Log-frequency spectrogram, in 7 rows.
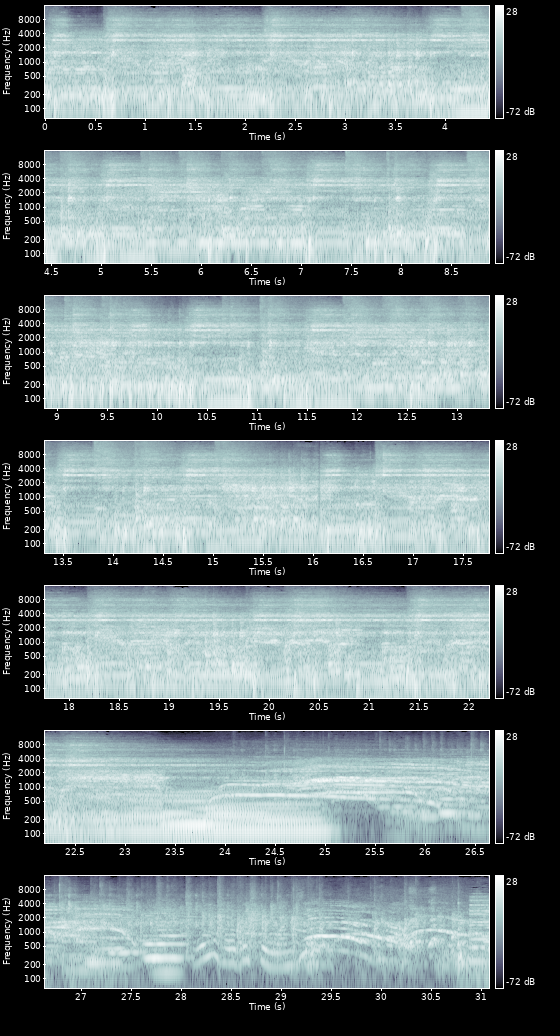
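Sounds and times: vocals: 0:00.0 - 0:23.6
noisy backing: 0:00.0 - 0:25.0
drum kit pounding: 0:00.0 - 0:25.8.

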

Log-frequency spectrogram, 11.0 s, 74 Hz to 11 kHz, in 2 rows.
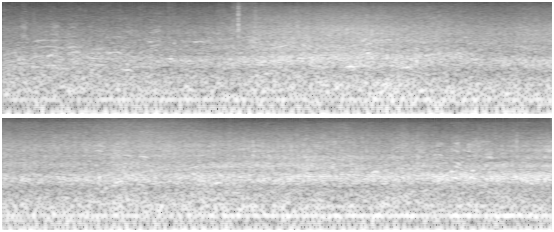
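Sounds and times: helicopter engine and rotor drone: 0:00.0 - 0:02.3, 0:03.4 - 0:11.0
breaking waves: 0:00.0 - 0:11.0.

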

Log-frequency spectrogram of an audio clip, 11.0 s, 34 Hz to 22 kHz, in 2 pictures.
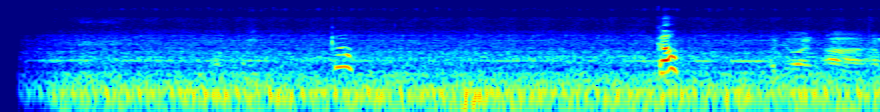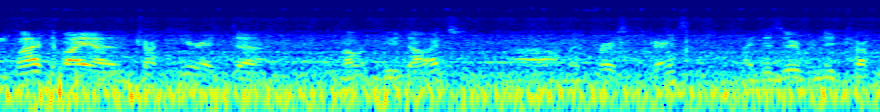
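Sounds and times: low outdoor rumble: 0:00.1 - 0:11.0.

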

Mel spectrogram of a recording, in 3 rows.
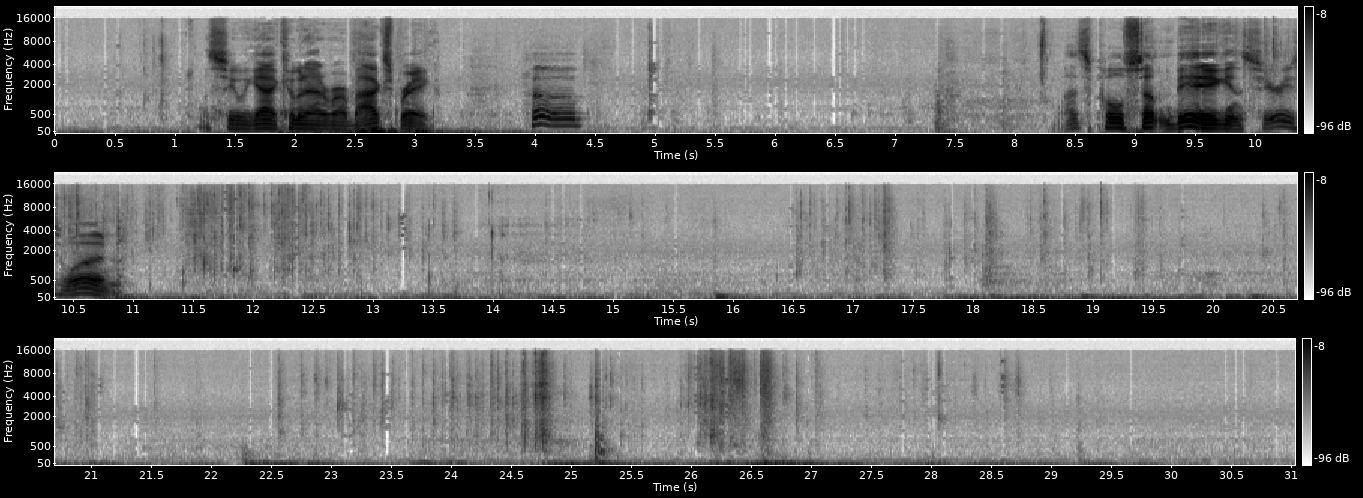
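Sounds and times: plastic wrapper tearing and crinkling: 0:00.7 - 0:01.1, 0:09.8 - 0:14.0, 0:16.4 - 0:19.8, 0:20.4 - 0:21.2, 0:22.5 - 0:28.9.

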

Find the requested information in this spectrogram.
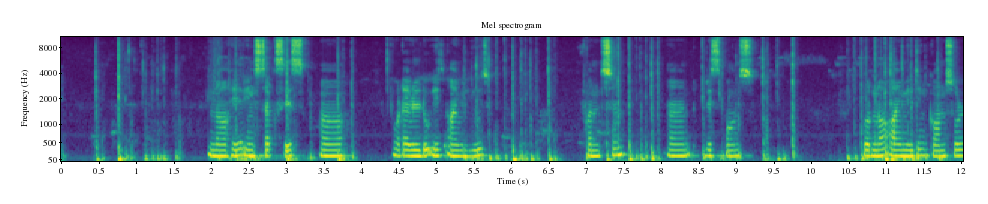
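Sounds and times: computer keyboard typing: 0:00.0 - 0:04.0, 0:05.2 - 0:06.6, 0:07.2 - 0:09.8, 0:10.4 - 0:12.0.

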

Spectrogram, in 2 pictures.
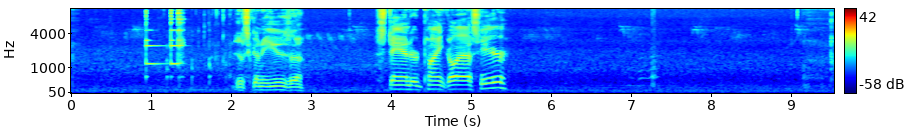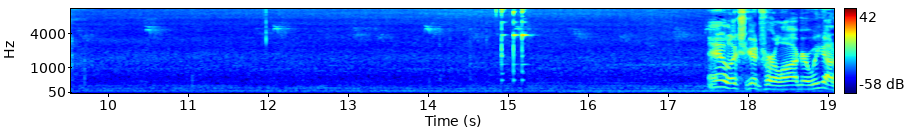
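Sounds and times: bottle clinking against glass: 0:00.9 - 0:01.6, 0:14.9 - 0:15.4.

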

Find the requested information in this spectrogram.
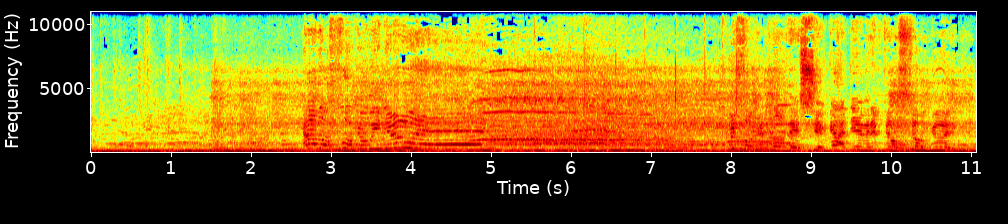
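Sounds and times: metal band playing live: 0:00.0 - 0:11.0
crowd shouting: 0:04.5 - 0:08.8.

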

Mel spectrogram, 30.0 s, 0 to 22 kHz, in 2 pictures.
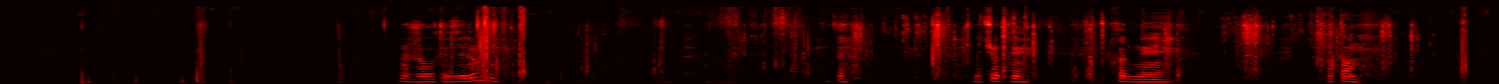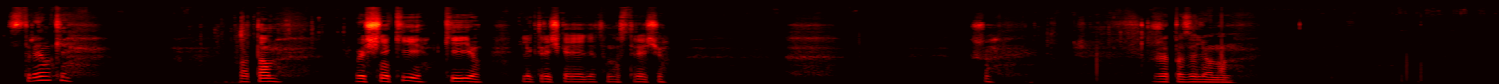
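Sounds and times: faint rustling: 0:04.8 - 0:14.4.

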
